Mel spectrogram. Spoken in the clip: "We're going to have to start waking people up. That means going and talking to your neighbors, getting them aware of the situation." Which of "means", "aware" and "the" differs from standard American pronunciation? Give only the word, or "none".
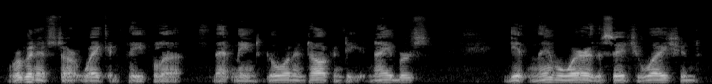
none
